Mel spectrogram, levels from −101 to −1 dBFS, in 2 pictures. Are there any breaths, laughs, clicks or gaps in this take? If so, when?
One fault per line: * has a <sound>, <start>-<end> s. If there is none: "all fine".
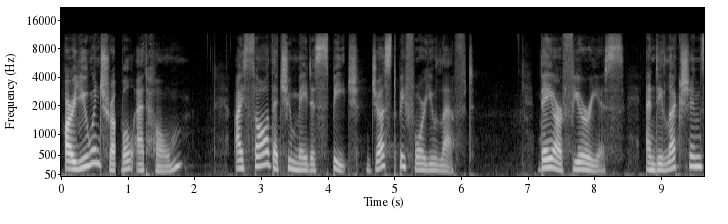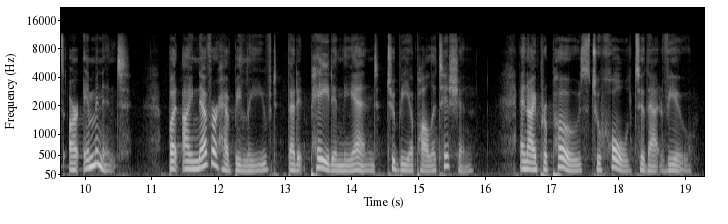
* has a dropout, 0.8-0.9 s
